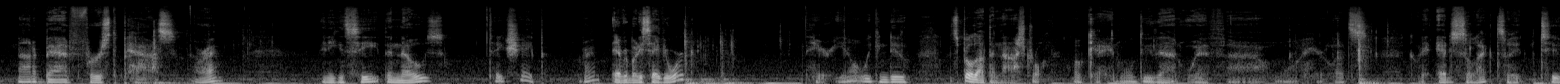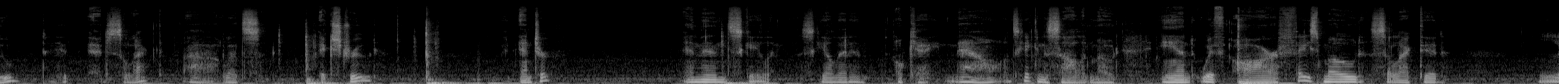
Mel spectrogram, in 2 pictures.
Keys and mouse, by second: 0.2 click, 0.3-7.3 middle drag, 1.6 KP_1, 6.9 KP_1, 7.3 ctrl+click, 7.3 ctrl+s, 8.0 ctrl+z, 8.8-12.4 middle drag, 12.4 click, 12.5-14.8 middle drag, 13.6 2, 14.8 click, 15.0-16.7 middle drag, 16.7 shift+click, 16.8-24.3 shift+middle drag, 18.7 e, 22.8 s, 24.4-25.2 middle drag, 25.2 click, 25.3-26.2 middle drag, 26.2 click, 26.2-28.4 middle drag, 28.0 3, 28.4-29.1 drag, 29.1-31.1 middle drag.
